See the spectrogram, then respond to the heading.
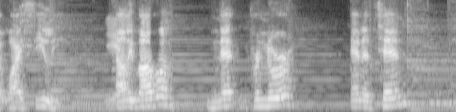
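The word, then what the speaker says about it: YSEALI: see you know there's like yeah all right why Celie Alibaba netpreneur and a 10 10 by 1000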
